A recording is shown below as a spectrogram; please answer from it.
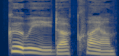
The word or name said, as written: geoduck clam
